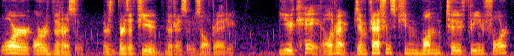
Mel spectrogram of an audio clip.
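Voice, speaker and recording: A man's voice: fairly high pitch, expressive, normal speed, soft background music. A man streaming a game live, chatting casually, asking his viewers questions and chuckling often. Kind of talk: casual live gameplay chat.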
